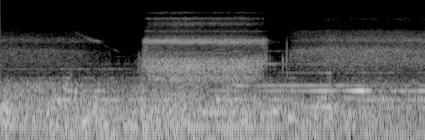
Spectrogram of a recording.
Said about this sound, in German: Alles ist still, nur das eigene Atemgeräusch mit Luft aus der Pressluftflasche ist zu hören. Die vielen Luftblasen steigen blubbernd nach oben an die Wasseroberfläche.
